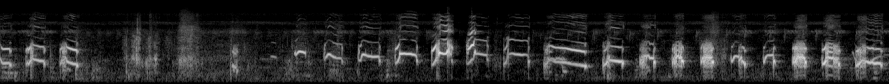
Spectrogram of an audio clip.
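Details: Puppies whining in a steady run of short, high, rising-and-falling whimpers, about three each second, each clear and tonal, with brief rustling and soft knocks at the start.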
